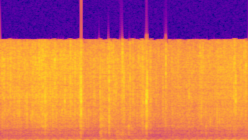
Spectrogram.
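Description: Onion, green chili, ginger and garlic fry in a pan with a dense, steady sizzle. A low hum sits underneath, with occasional stirring taps close by.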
